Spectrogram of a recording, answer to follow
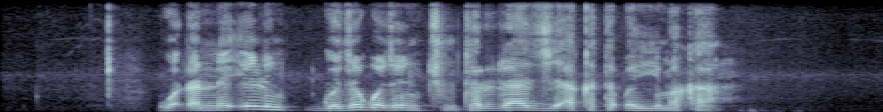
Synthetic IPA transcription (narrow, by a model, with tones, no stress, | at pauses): wɐ˦ɗɐ˨nːa˦ʔɪ˦ɽɪ˨nɡʷɐ˨d͡ʒe˦ɡʷɐ˨d͡ʒɛ˦nt͡ʃuː˨tɐ˦rdaː˦d͡ʒiː˨ʔa˦ka˨tɐ˦ɓa˨jiː˦mɐ˦kʰa̰˨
